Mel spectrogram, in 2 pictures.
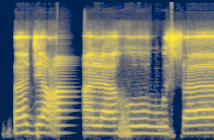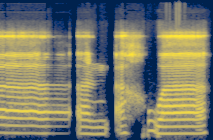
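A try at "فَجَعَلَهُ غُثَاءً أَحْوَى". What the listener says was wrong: Ya, ghain. Ghain. Faja'alahu ghutha'an ahwa.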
